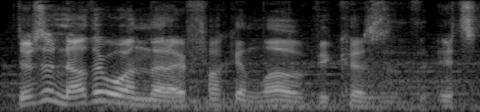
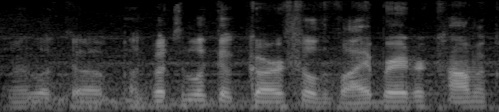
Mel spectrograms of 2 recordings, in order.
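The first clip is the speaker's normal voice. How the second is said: normal talking voice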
